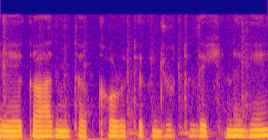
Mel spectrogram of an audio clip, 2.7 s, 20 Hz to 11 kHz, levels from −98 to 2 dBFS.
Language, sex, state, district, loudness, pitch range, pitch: Garhwali, male, Uttarakhand, Uttarkashi, -15 LUFS, 115-125 Hz, 120 Hz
